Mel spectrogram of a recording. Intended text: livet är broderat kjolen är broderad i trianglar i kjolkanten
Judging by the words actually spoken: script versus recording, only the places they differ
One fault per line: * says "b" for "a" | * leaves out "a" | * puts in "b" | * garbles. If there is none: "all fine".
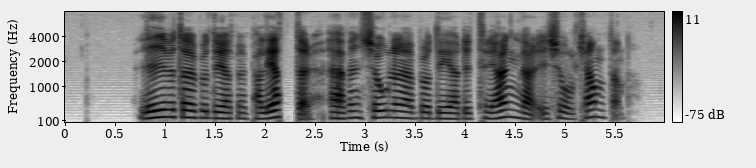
* puts in "med paljetter även"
